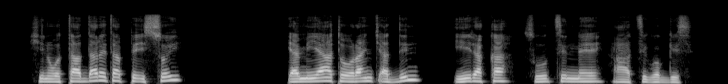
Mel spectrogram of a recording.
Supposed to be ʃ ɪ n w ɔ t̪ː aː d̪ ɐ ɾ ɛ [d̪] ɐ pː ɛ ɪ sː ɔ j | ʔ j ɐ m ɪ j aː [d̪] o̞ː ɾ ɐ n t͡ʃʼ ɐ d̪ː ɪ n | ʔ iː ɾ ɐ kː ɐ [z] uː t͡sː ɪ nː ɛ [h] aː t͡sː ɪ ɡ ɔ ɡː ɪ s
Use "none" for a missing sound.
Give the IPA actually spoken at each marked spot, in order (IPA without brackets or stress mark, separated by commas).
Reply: t̪, t̪, s, h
